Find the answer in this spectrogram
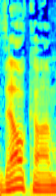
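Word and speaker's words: Welkom: was held there in velcome which by the way starts with the W but it's pronounced with a V and so we stayed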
